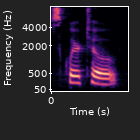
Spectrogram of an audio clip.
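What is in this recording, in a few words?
"square-toed", English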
